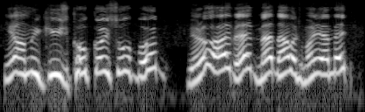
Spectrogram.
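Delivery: mock cocky young dealer; bragging punk. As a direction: puff up like a swaggering kid dealer. Imitating bragging nineteen-year-old punk.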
